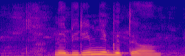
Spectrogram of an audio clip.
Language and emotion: Russian, neutral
